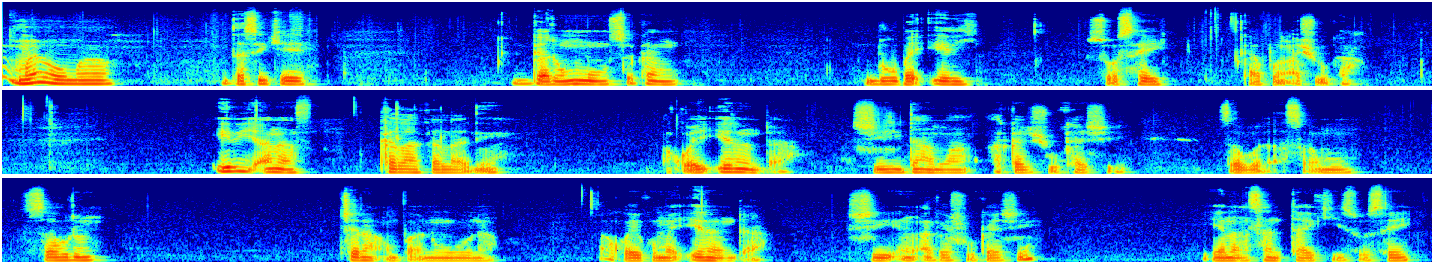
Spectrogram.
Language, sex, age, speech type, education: Hausa, male, 15-29, spontaneous, tertiary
